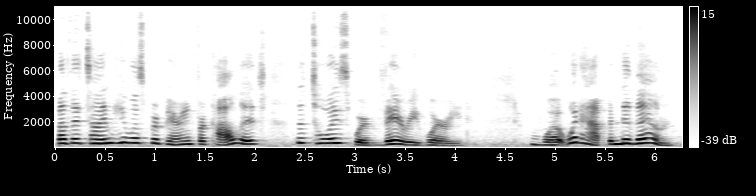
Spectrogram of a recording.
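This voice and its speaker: A woman narrating a children's storybook as a read-aloud host, with expressive, clearly phrased delivery. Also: sits high, normal speed, slight background noise.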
